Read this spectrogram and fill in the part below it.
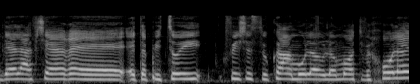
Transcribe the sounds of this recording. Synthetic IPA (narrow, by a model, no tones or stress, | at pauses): dejleafʃeʁeetapit͡suj | kfiʃesukamulaolamo̞tveχule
